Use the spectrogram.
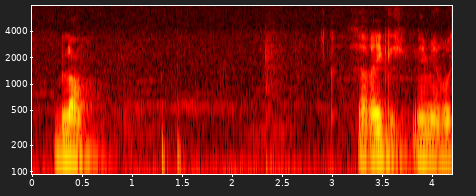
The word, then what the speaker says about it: blanc: Parfois, à la fin du mot, la lettre C ne se prononce pas. Exemple, blanc.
